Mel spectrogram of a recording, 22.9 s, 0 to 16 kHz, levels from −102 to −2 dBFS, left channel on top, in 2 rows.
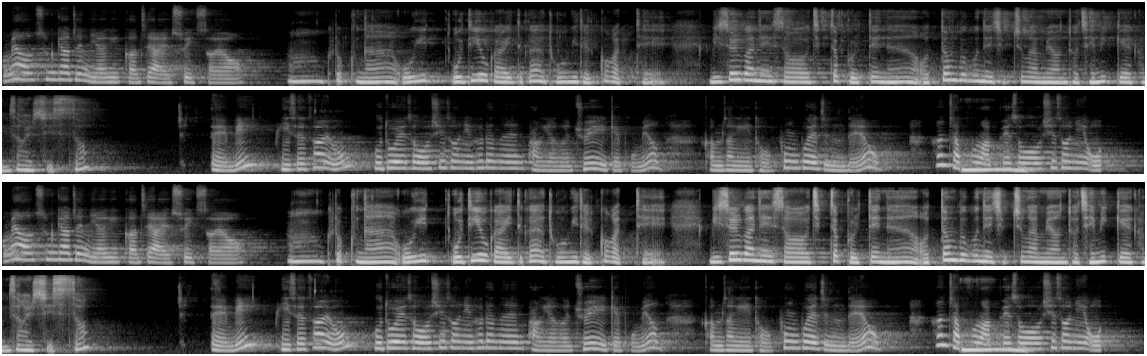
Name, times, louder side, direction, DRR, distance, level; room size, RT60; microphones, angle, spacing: voice 1, 0.0-2.4 13.5-18.0 18.5-20.2 20.5-22.4, right 2 dB, 15° right, 12 dB, 1.0 m, -33 dB
voice 2, 2.8-12.3 21.0-21.7, right 2 dB, 65° right, 15 dB, 0.9 m, -28 dB
27.0 x 23.5 x 9.4 m, 1.2 s
head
